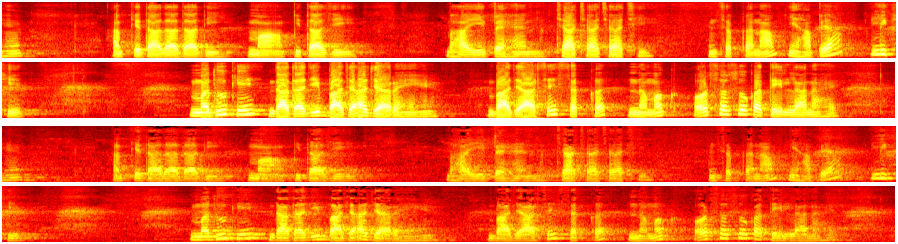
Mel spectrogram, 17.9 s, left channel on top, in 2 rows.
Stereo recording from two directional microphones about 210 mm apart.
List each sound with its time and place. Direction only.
1.1 s a man's voice: 50° left (ahead or behind)
4.4 s a man's voice: 45° left (ahead or behind)
10.8 s a man's voice: 45° left (ahead or behind)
